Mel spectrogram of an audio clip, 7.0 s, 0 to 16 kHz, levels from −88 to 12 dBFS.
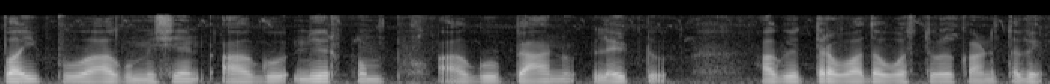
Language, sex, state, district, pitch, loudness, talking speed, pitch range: Kannada, male, Karnataka, Koppal, 115 Hz, -22 LUFS, 110 wpm, 110-120 Hz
